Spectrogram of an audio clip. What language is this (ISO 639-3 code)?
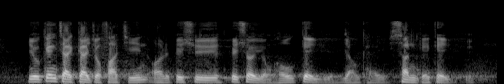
yue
